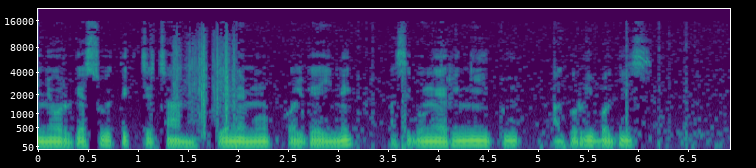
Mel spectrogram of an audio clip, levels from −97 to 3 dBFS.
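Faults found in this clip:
Overdone noise removal, whole clip: background dropped and breaking up into twinkly specks. Denoiser set too hard, pulling bands near its noise estimate right down and taking quiet speech detail with them.

Cable scratch noise, 1.33–1.98 s: dense, uneven scratchy rustle over the speech, about 10 dB under it. Likely a worn cable or connector being moved, contact resistance jumping around.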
